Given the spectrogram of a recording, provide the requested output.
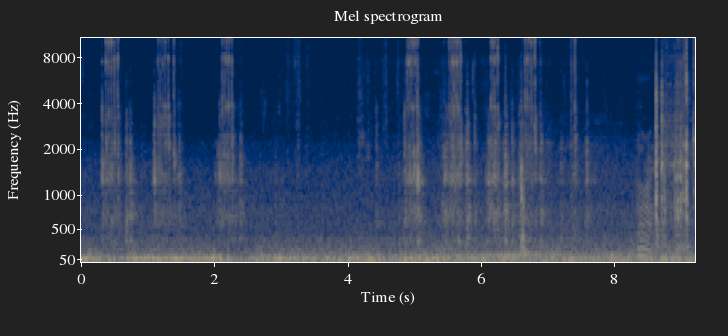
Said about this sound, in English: so I got my ratchet. Let's go ahead and get it out the rest of the way.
